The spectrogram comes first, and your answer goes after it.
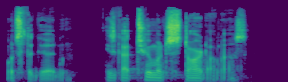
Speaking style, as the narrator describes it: I heard him mutter

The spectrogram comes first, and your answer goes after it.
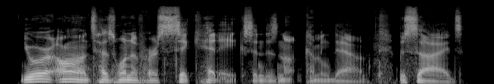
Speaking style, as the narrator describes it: he added gruffly

